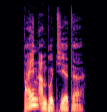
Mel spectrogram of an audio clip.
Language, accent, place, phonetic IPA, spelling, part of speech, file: German, Germany, Berlin, [ˈbaɪ̯nʔampuˌtiːɐ̯tə], beinamputierte, adjective, De-beinamputierte.ogg
- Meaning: inflection of beinamputiert: 1. strong/mixed nominative/accusative feminine singular 2. strong nominative/accusative plural 3. weak nominative all-gender singular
